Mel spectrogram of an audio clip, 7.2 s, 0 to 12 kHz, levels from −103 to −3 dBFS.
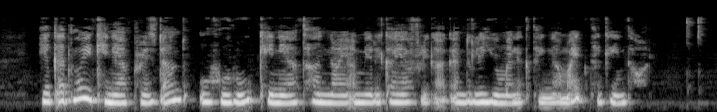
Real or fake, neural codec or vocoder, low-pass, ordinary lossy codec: fake; codec, 16 kHz, 8 kbps, FreqCodec, larger model; 7.2 kHz; AAC, 64 kbps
